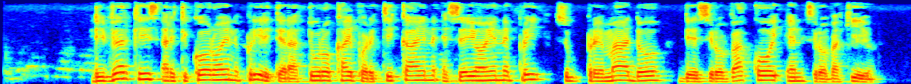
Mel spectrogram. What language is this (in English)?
Esperanto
